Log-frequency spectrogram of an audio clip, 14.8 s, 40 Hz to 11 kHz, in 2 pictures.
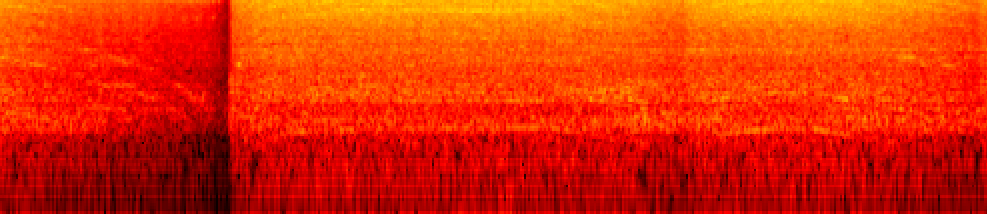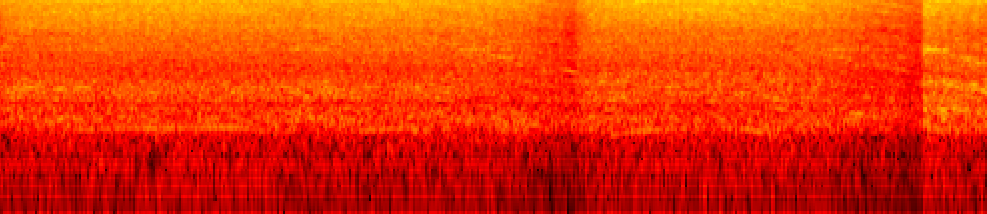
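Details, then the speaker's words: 30-year-old Craftsman belt sander after its dry bearings were oiled: a steady airy hiss that dips a little under load, and the squealing it made at times before is gone; normal running. "there's no squealing it was making a terrible squealing noise at times not all the time but that's probably what it was those bearings all right"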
